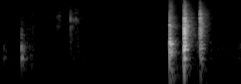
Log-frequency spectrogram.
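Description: A few faint small clicks, then two or three sharp clicks close together near the end: the small metal planet carrier from a cordless drill's gearbox being lifted off its shaft and set down on the workbench.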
